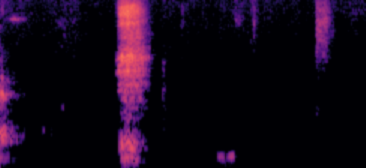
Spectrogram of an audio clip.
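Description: Near silence on a video-call line, broken by one short breath from a speaker a little under a second in.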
